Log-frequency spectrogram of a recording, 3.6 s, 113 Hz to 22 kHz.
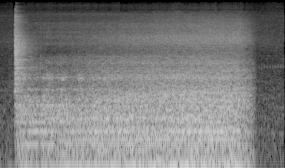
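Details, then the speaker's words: Broan NuTone bathroom exhaust fan, about 20 years old, before motor replacement: constant rough, loud whirr with a low mains-like hum; really noisy and moving less air than it once did, worn motor suspected. "It's about 20 years old and it's starting to become really noisy and it's not moving as much air as it once was."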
